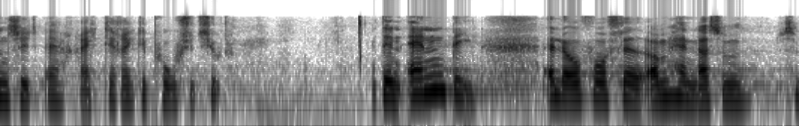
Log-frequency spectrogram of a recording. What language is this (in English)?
Danish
